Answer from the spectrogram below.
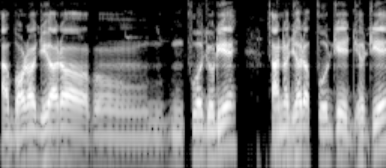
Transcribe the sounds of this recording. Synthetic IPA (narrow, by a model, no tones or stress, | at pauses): a̰wbɔɽɔd͡ʒʱiɔɾɔ | puɔd͡ʒoɽie | sanɔd͡ʒʱiɔɾɔpuɔʈied͡ʒʱoʈie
